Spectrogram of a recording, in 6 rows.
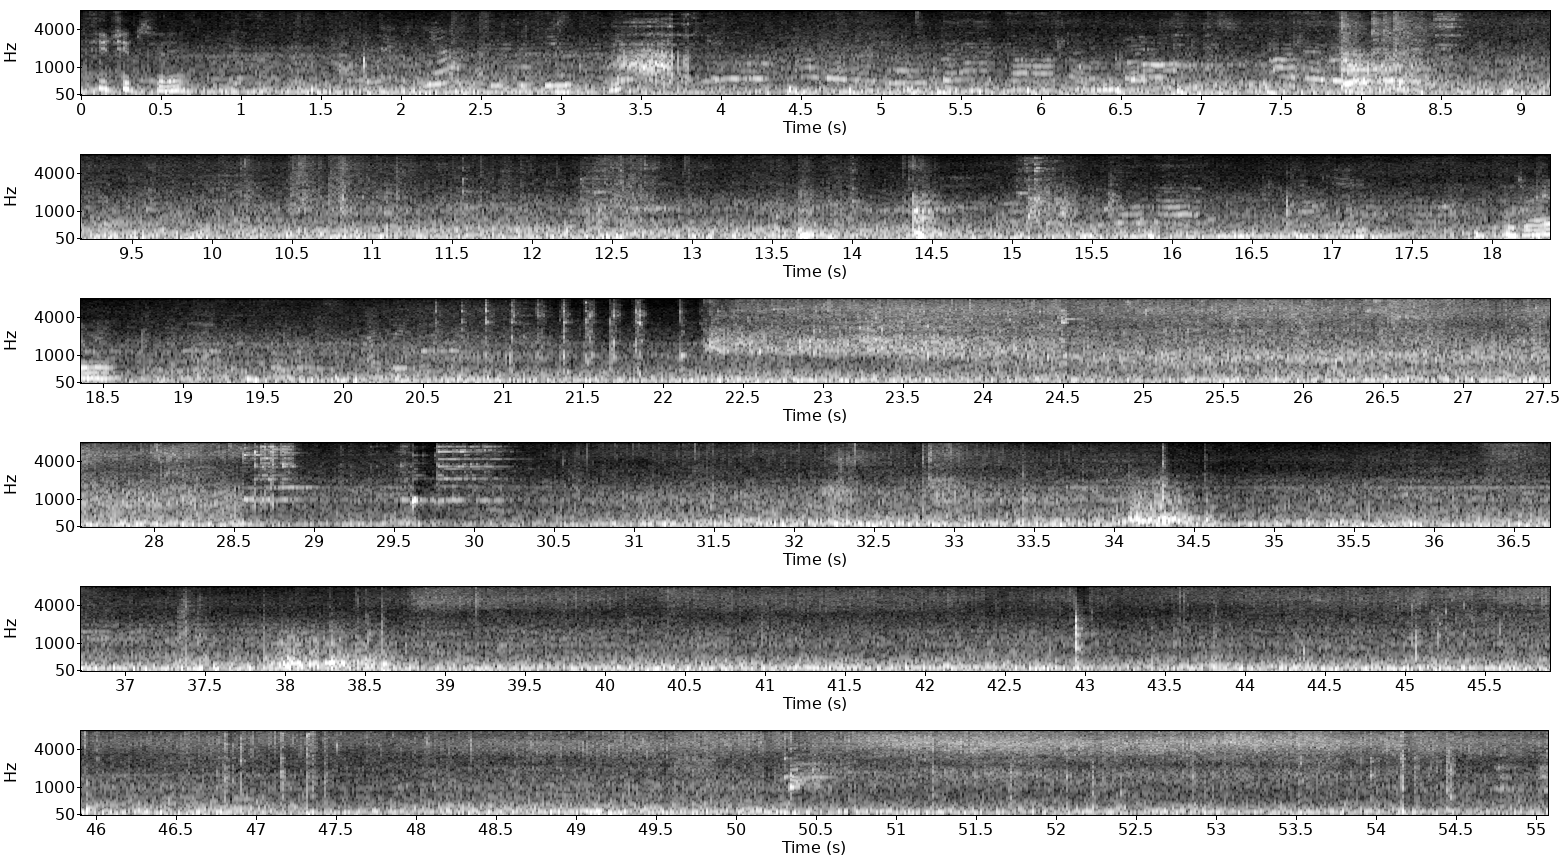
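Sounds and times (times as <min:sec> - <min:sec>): omelette sizzling on griddle: 0:22.2 - 0:28.9, 0:38.7 - 0:55.0.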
